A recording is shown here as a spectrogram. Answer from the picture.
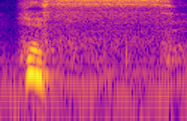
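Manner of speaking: soft breathy little hiss; high soft owlet hiss; baby owl hiss. A narrator's reading. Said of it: "hissed the baby owls".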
